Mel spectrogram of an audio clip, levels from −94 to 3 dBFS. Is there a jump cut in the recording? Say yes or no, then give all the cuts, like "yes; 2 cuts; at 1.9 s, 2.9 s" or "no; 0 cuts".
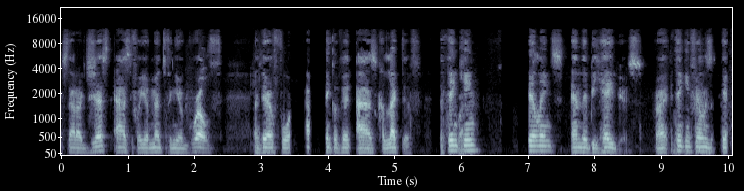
yes; 3 cuts; at 1.1 s, 1.6 s, 3.0 s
